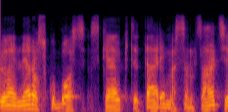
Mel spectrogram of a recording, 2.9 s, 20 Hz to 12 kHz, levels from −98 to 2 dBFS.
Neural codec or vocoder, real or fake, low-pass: codec, 16 kHz, 2 kbps, FreqCodec, smaller model; fake; 7.2 kHz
